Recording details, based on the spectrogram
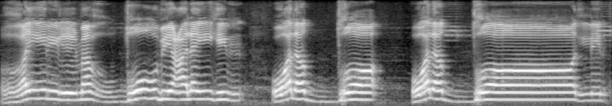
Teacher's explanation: حرف کی آواز کا آہستہ آہستہ دراز ہو کر حافظ لسان کے شروع والے حصے سے حافظ لسان کے آخری حصے تک پہنچ کر لام کے مخرج تک پہنچ جانا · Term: استطالت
